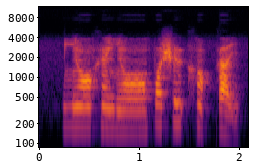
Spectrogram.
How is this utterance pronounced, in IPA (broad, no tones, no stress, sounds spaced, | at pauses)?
ʎ ɔ̃ x ɛ̃ ʎ ɔ̃ː p ɔ ʃ ɾ ɨ ʔ x ɔ̃ ʔ k a i̯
